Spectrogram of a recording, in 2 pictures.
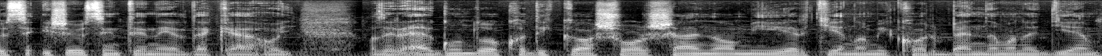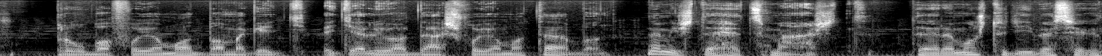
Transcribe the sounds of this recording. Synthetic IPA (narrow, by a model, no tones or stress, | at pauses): øseːʃøːsint̪eːneːrd̪ɛkɛlho̞ɟɒzeːɾɛlɡo̞nd̪o̞lko̞d̪ikɒʃo̞rʃaːnɒmieːrceːnɒmikʰo̞rbɛnːɛvɒnɛɟːijɛmproːbɒfo̞jɒmɒd̪̚bɒmːɛɡɛɟːɛɟːɛløːɒd̪aːʃfo̞jɒmɒt̪aːbɒ̰nnɛmiʃt̪ɛɦɛt̪smaːʃt̪d̪̥ɛɛːɾːɛmo̞ʃt̪hoɟiːɟbɛseːlɡɛt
